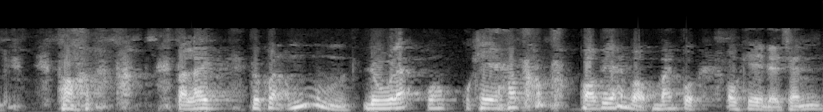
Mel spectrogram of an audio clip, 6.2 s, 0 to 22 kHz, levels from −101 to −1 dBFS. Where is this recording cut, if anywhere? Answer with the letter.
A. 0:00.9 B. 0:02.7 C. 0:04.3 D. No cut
B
